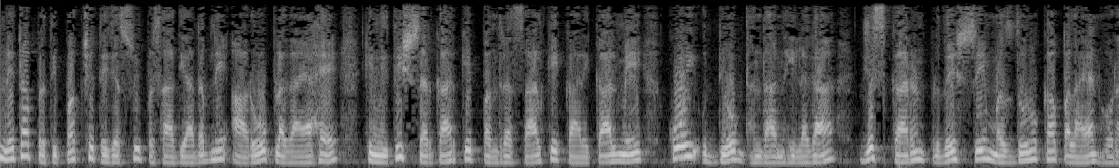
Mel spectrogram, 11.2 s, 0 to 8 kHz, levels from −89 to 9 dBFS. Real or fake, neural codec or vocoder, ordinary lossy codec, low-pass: real; none; none; 7.2 kHz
